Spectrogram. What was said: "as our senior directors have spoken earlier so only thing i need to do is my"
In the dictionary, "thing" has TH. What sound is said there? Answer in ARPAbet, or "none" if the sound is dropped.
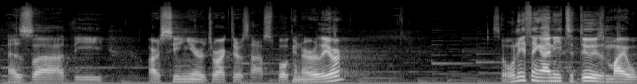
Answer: TH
